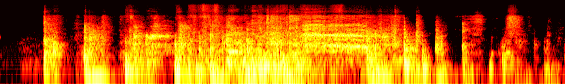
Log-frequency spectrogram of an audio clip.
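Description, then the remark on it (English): A loud, chaotic burst of banging and clattering as someone wrestles with a refrigerator, trying to get its door to close, with repeated thuds and rattles over several seconds, fading into scattered knocks. “Did you actually have a, a, fist fight with your refrigerator? That's what it sounded like.”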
